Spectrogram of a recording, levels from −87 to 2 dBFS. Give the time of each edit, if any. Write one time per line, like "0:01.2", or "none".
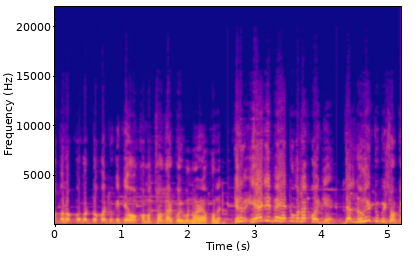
none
